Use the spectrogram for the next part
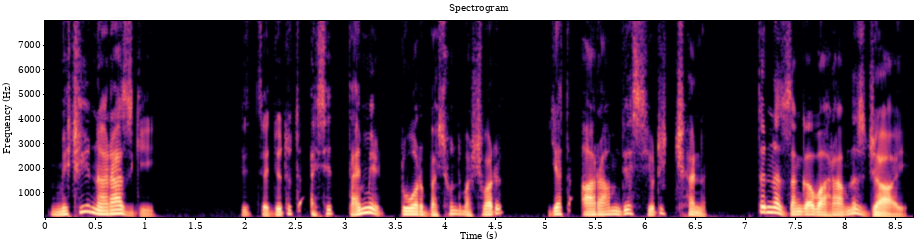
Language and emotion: Kashmiri, angry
